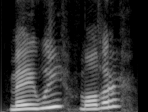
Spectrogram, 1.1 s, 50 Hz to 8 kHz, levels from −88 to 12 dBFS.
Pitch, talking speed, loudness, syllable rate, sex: 345 Hz, 160 wpm, -14 LUFS, 5.9 syllables/s, female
